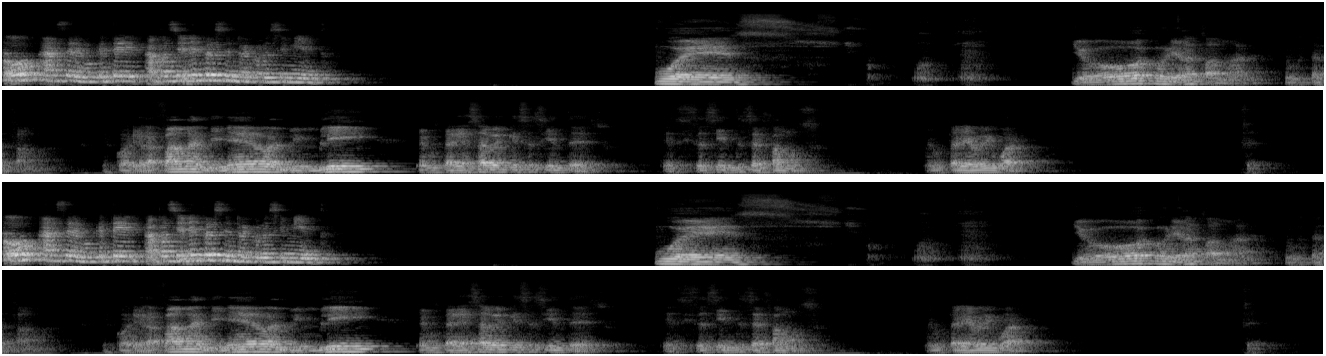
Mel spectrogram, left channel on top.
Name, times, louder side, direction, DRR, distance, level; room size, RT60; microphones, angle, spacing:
voice 1, 0.0-3.1, right 1 dB, 75° right, -4 dB, 1.0 m, -20 dB
voice 2, 6.5-8.3 9.1-9.2 9.6-9.7 10.7-12.5 12.8-13.5 14.4-16.9 17.4-19.1 19.8-21.3 22.5-23.4, left 1 dB, 35° left, -7 dB, 0.4 m, -25 dB
2.5 x 2.4 x 2.7 m, 0.78 s
head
